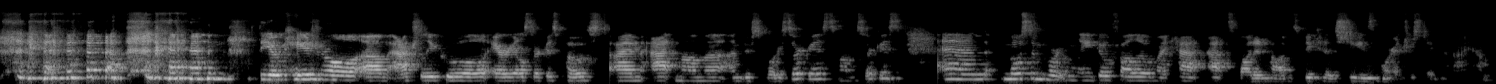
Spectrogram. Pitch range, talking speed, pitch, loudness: 175-275 Hz, 135 wpm, 220 Hz, -26 LUFS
